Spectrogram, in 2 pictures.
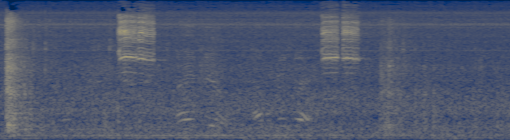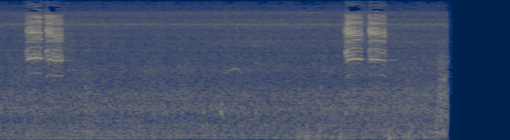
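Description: A loggerhead shrike gives short, harsh, scratchy high bursts, some doubled, about every two seconds over a steady low traffic rumble.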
